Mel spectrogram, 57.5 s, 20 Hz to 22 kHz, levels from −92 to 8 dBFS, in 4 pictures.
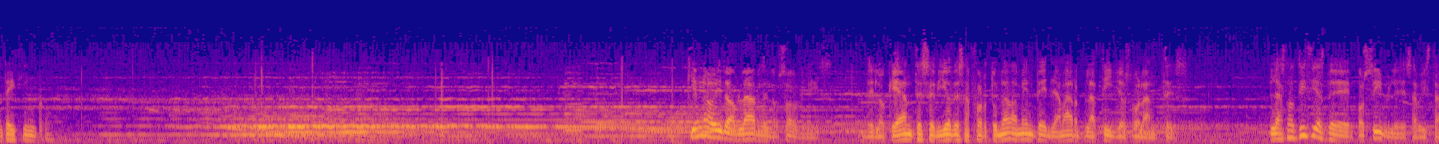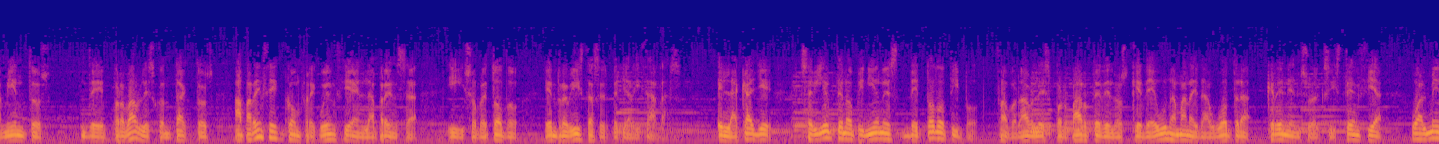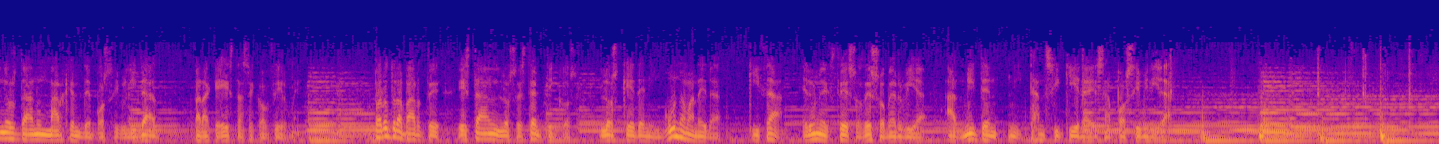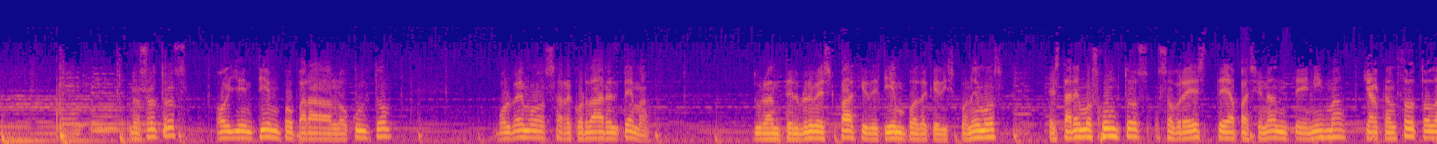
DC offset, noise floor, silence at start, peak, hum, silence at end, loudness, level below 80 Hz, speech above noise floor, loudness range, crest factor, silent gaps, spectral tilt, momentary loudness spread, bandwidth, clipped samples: under 0.1%; -41 dBFS; 0 s; -2 dBFS; none; 0 s; -21 LUFS; -44 dBFS; 21 dB; 8 LU; 18 dB; none; -8.5 dB/octave; 14 LU; 7.6 kHz; under 0.1%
